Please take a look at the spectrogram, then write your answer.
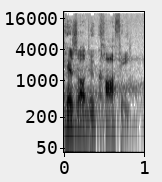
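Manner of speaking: usual speaking voice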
